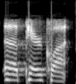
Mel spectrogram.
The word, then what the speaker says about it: Paraquat: Paraquat.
